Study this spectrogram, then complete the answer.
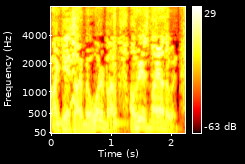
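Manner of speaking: ordinary talk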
